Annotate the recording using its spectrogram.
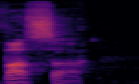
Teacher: Sometimes it was pronounced like a ts, especially in the beginning of a word, but very often it also represented simply an unvoiced sibilant, a s sound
